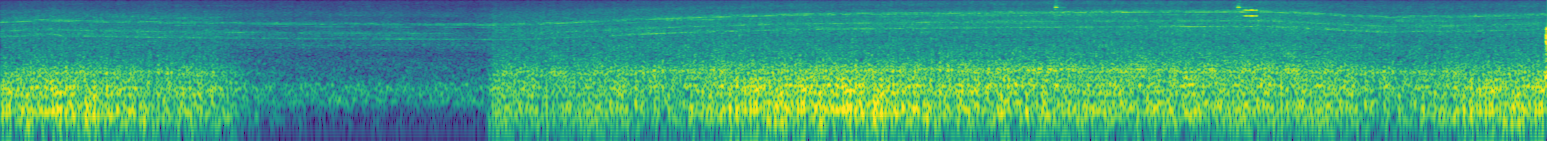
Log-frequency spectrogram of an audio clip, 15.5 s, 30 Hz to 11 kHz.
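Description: Fighter jet engines in the Xbox 360 game Tom Clancy's HAWX 2, a loud continuous roaring whine that dips briefly then surges back with a rising tone, sustained and close without speech.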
